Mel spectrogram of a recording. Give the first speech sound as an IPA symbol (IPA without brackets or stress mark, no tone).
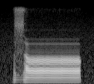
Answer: z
